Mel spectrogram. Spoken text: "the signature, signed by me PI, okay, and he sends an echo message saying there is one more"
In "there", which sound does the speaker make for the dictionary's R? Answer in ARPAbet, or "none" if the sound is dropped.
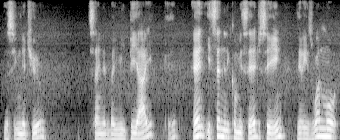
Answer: R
